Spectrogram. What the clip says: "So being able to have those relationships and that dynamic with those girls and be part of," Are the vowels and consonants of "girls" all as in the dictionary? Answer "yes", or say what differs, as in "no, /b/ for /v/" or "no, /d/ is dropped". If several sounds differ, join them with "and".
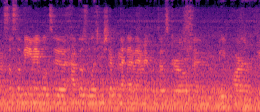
yes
